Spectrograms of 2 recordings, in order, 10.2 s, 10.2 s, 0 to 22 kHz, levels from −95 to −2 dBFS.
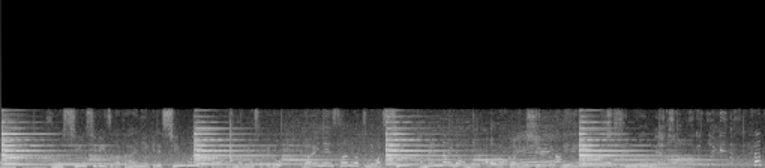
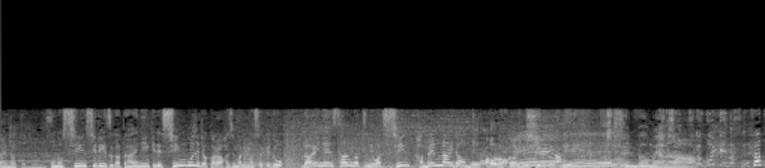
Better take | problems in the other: second | background sound (Church bell); 3 dB above the speech

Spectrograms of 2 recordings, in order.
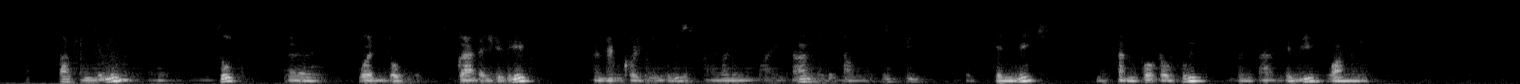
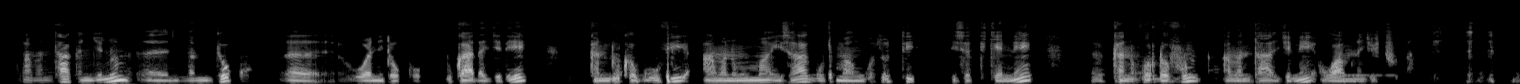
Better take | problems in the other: second | noise reduction (neural mask model DeepFilterNet 3)

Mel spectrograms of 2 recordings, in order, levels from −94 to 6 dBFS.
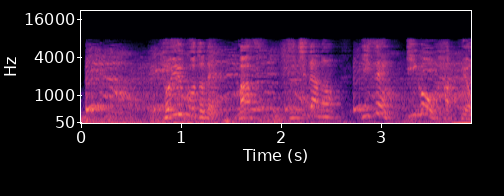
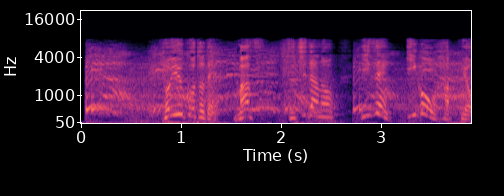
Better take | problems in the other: second | background sound (Thunder / Rain); 14 dB below the speech // room echo; dies away in 0.4 s

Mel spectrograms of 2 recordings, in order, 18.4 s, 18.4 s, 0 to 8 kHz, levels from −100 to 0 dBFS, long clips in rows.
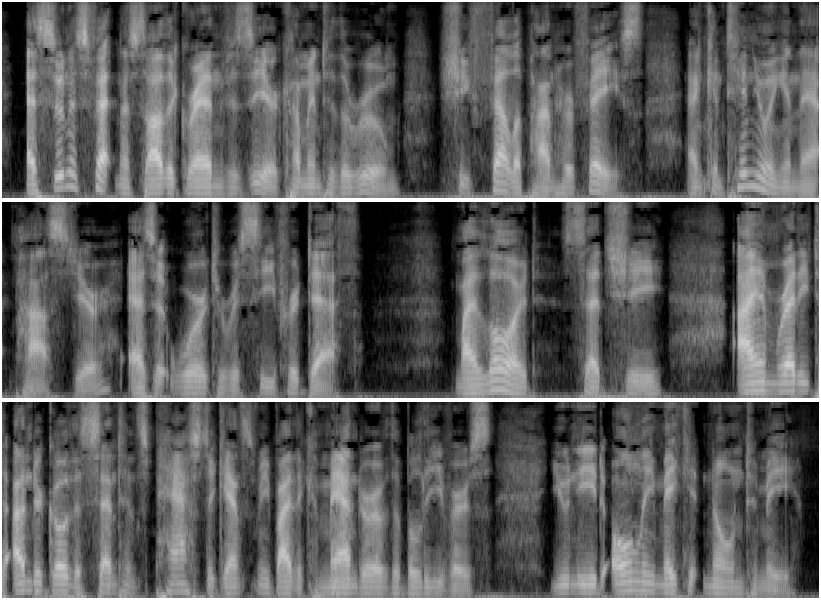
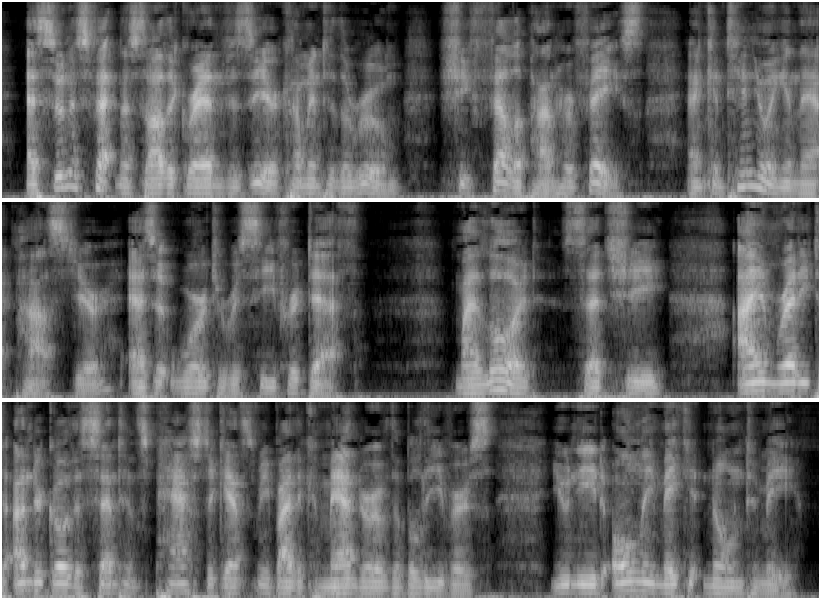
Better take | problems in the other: first | room echo; dies away in 0.2 s

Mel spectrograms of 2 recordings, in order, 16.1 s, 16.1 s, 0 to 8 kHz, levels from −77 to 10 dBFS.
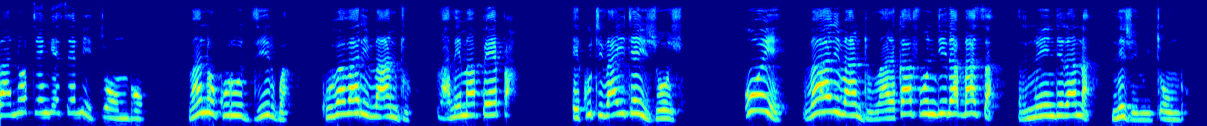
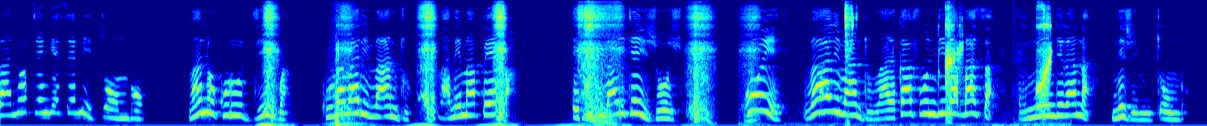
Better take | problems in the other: first | background sound (Respiratory sounds); 1 dB below the speech

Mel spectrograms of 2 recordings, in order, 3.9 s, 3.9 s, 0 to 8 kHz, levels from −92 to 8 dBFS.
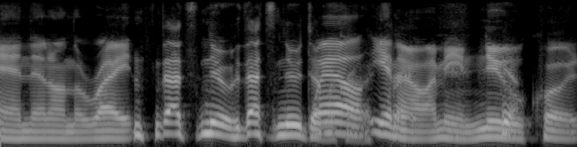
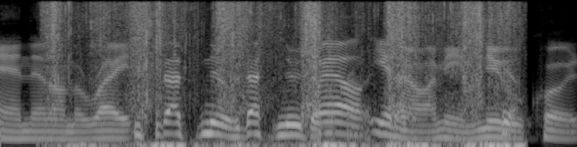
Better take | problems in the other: first | background sound (Walk, footsteps); 1 dB above the speech

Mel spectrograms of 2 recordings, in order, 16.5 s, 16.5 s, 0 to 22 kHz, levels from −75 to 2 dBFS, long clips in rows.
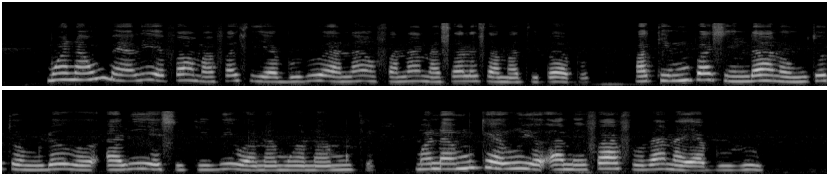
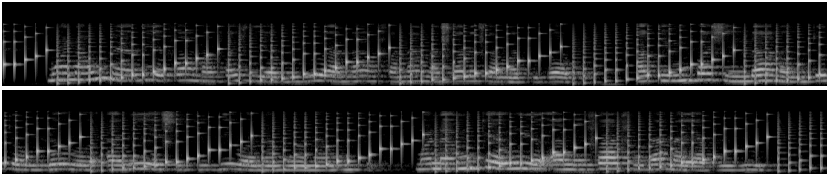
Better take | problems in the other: first | background sound (Ringtone); 1 dB above the speech // room echo; dies away in 0.7 s

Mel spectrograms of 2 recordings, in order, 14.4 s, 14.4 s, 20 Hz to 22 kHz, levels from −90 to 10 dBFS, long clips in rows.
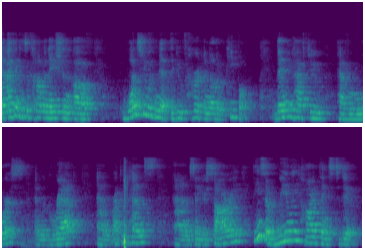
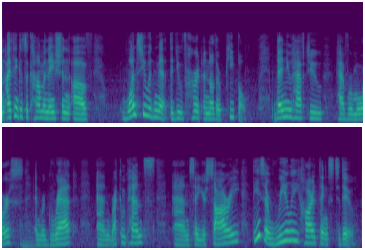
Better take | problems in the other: second | background sound (Whoosh, swoosh, swish); 3 dB above the speech // room echo; dies away in 0.7 s

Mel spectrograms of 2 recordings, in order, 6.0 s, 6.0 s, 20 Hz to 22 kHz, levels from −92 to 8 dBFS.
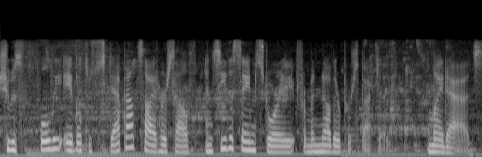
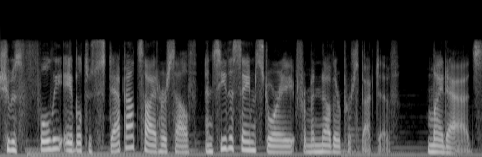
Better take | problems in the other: second | background sound (Toilet flush); 20 dB below the speech

